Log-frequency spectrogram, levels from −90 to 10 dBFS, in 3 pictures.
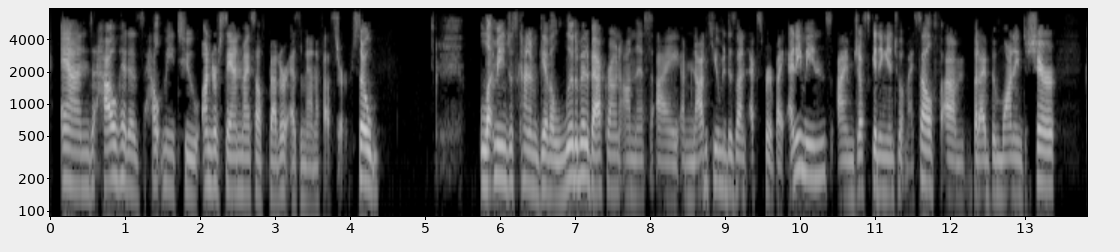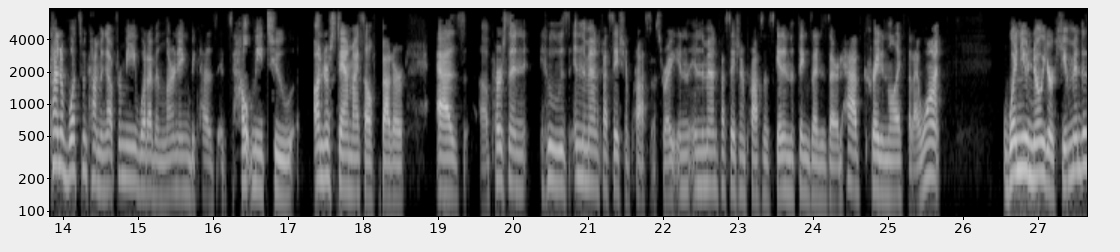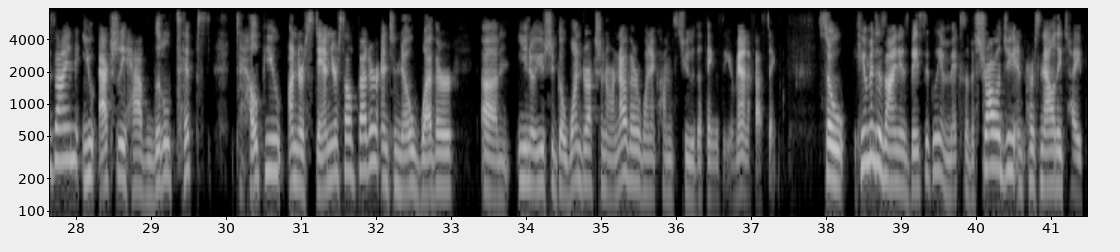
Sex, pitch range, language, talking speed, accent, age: female, 155-200 Hz, English, 215 wpm, American, 20-39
